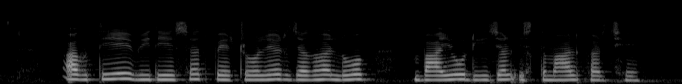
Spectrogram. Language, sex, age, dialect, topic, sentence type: Magahi, female, 46-50, Northeastern/Surjapuri, agriculture, statement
